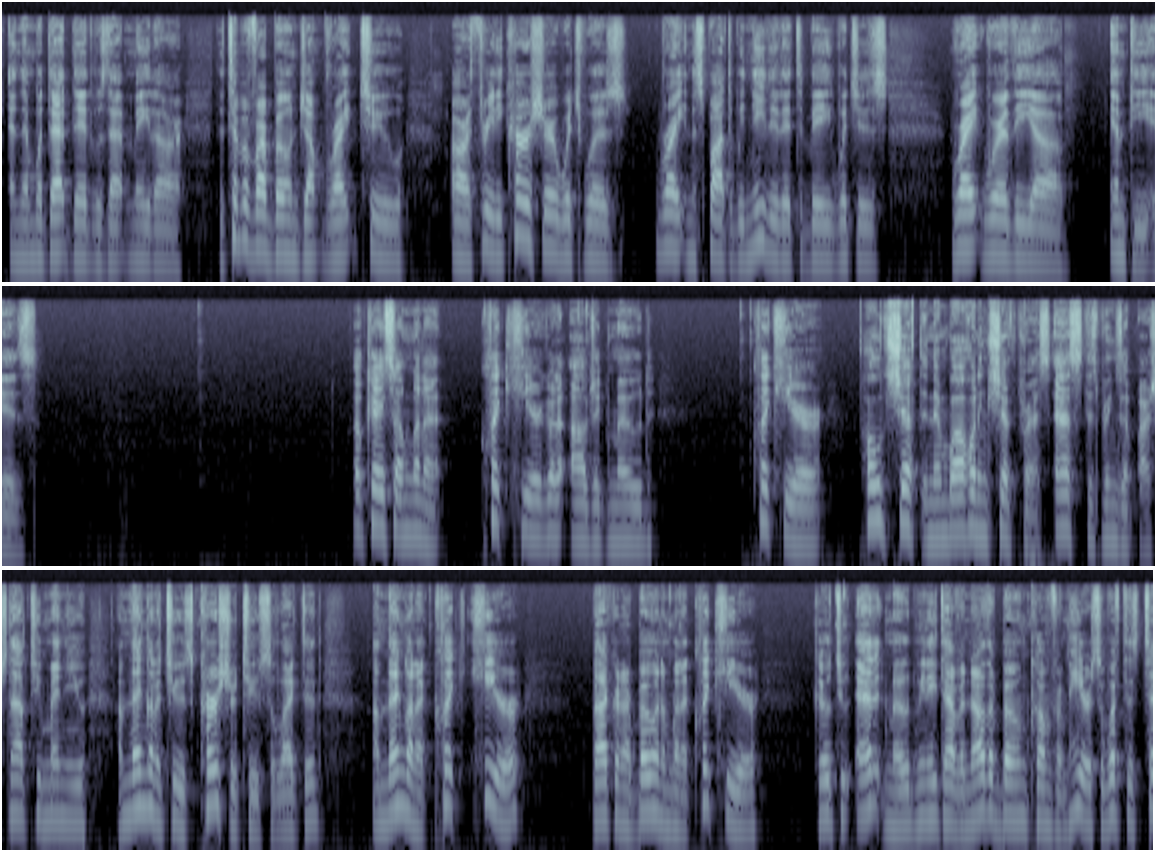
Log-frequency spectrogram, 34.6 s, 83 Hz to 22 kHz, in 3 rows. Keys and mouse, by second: 21.8 s.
